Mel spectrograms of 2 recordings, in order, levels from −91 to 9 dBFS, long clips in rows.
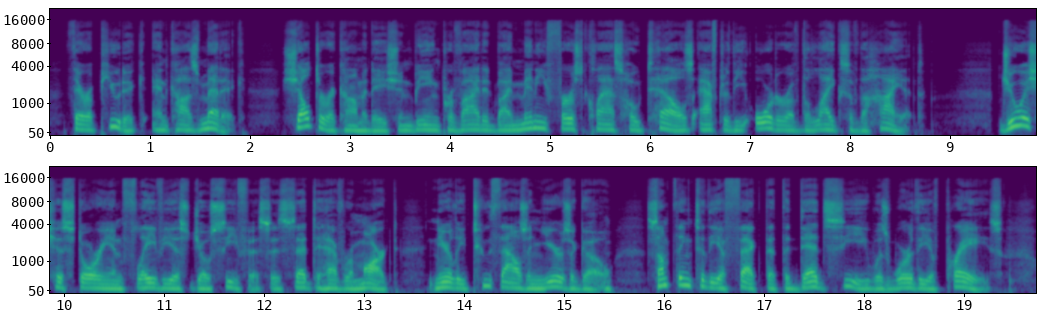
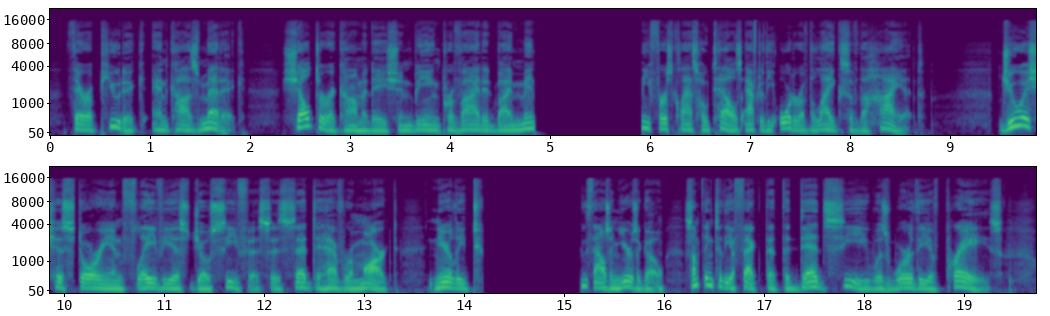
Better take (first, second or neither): first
